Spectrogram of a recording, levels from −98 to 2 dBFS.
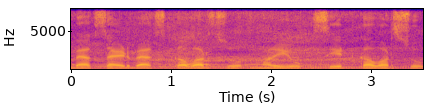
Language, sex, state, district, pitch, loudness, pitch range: Telugu, male, Andhra Pradesh, Sri Satya Sai, 115 Hz, -15 LUFS, 110-115 Hz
